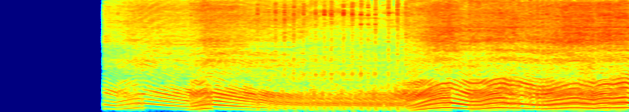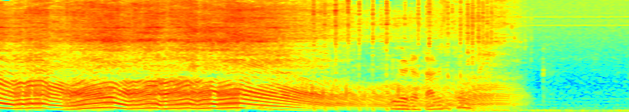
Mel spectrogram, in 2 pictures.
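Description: A chainsaw revs and whines as it cuts through wood.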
